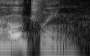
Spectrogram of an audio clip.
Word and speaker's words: Hoechlin: Tyler Hoechlin.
